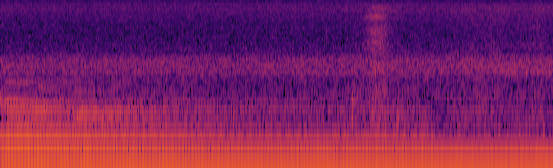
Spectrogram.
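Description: Piano chords ring out and slowly fade.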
